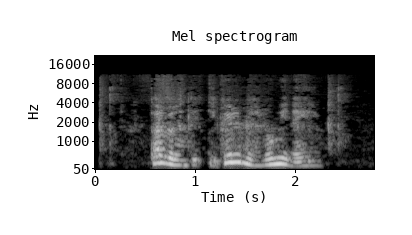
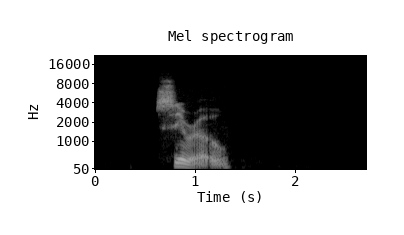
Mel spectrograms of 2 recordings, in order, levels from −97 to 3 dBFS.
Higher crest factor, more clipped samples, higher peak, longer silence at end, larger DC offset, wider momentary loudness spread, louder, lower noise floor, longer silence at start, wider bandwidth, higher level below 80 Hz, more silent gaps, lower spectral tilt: second, 16 dB vs 22 dB; neither; first, -6 dBFS vs -22 dBFS; second, 0.4 s vs 1.4 s; neither; first, 16 LU vs 12 LU; first, -22 LUFS vs -38 LUFS; second, -53 dBFS vs under -90 dBFS; about the same, 0.55 s vs 0.6 s; about the same, 11 kHz vs 10 kHz; first, -70 dBFS vs -86 dBFS; neither; first, -7 dB/octave vs -3 dB/octave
